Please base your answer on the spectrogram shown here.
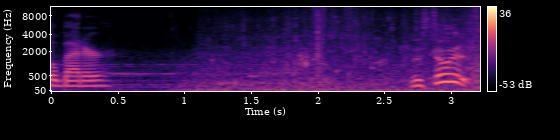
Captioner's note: water lightly splashing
